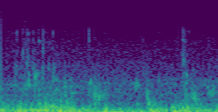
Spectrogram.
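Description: Steady low rumble of wind and water around a small fishing boat, with a few faint ticks as a fisherman reels a small white perch up out of the water.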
